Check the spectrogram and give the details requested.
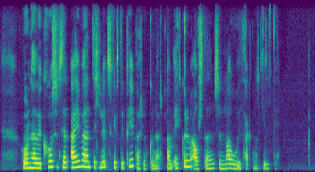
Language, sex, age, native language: Icelandic, female, 30-39, Icelandic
